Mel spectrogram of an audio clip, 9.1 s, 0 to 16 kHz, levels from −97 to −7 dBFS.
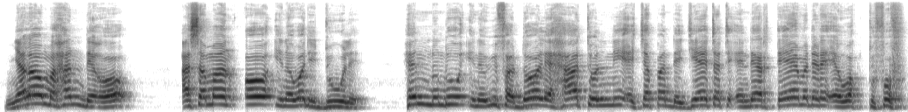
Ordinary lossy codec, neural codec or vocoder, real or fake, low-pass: none; none; real; 14.4 kHz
